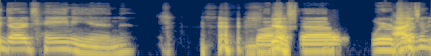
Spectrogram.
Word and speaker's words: D'Artagnan: So what up to D'Artagnan or D'Artagnan? 3 Musketeers. Thank you, sir. Okay. So it's D'Artagnan. Yes.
